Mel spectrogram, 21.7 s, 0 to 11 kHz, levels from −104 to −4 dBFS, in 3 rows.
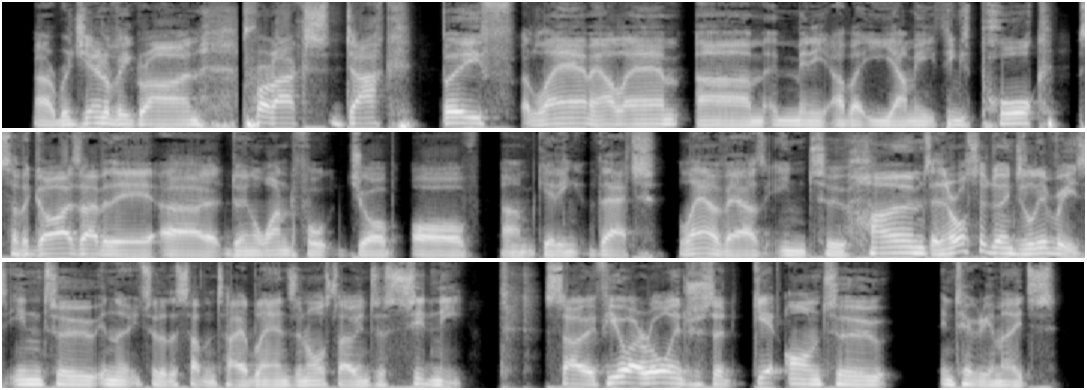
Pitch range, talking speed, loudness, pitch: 100-125 Hz, 175 wpm, -19 LUFS, 110 Hz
